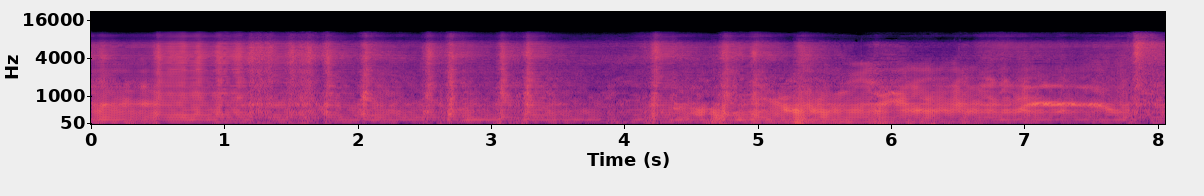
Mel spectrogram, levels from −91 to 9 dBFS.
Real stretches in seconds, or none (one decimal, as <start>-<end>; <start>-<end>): none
